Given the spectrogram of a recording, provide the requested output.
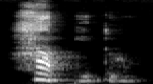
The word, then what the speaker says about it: rápido: So pay attention: the sound is with your throat, the same way as you pronounce "hot" in English.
